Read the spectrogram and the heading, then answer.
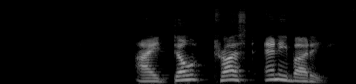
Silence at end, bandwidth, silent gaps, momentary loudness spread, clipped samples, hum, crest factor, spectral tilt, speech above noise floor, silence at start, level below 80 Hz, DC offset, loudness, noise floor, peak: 0.35 s; 14.5 kHz; none; 6 LU; under 0.1%; none; 20 dB; -5 dB/octave; over 58 dB; 1.35 s; -78 dBFS; under 0.1%; -32 LUFS; under -90 dBFS; -14 dBFS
